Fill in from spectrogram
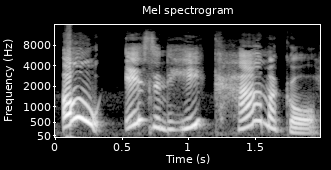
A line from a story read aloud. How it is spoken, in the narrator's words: she cried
